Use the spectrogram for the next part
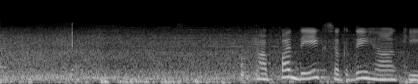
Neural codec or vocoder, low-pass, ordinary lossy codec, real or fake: none; 7.2 kHz; none; real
